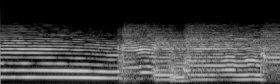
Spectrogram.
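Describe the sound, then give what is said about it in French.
A distorted electric guitar plays a note at the third fret that is bent up a whole tone before being picked, holding it steadily for about a second, then strikes again, releasing the bend, and slides through a few quick notes that step downward in pitch. No one speaks. “Je fais le pré-bending et je joue qu'après.”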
